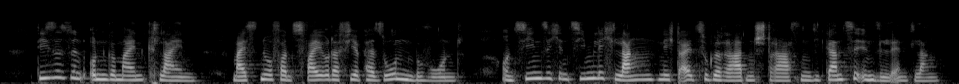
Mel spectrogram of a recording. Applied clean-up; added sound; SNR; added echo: none; none; none; none.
